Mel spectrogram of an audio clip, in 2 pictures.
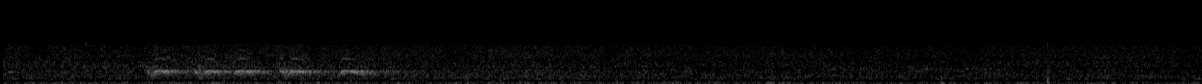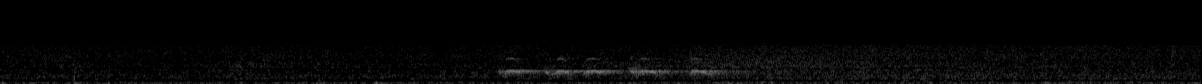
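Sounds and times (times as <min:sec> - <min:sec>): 
Strix fulvescens: 0:01.5 - 0:03.8, 0:17.0 - 0:19.4.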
